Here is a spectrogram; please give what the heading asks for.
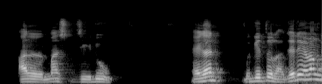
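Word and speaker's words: المسجد: kita sudah tahu misalnya ada tulisan Alif Lam Mim Sin Jim dal bacanya almasjid Ya kan enggak mungkin almisjad almusjud pasti bacanya almasjidu Ya kan begitulah jadi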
